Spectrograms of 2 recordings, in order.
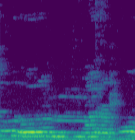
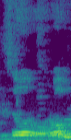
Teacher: sururun ketemu mim itu bil gunnah. Itu kalau ditinjau dari maratibul gunnah, bobot gunnah, itu bobot gunnah yang paling tinggi.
